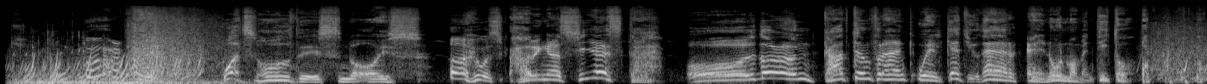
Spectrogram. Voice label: Animation English

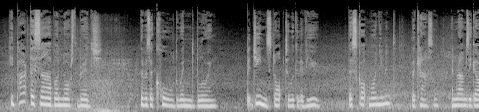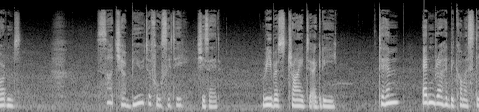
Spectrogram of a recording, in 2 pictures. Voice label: Narration

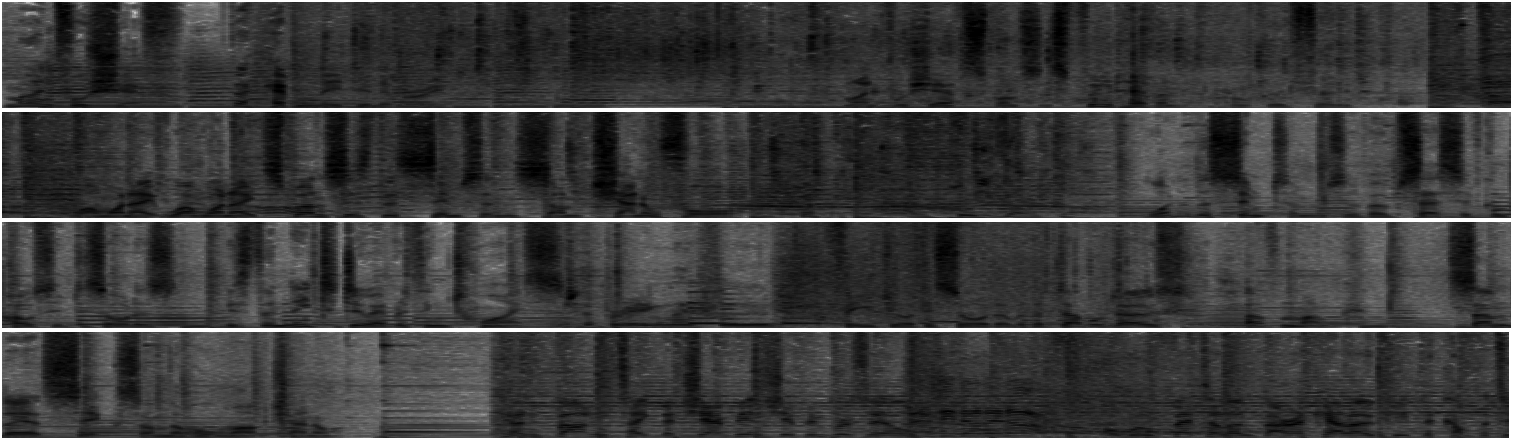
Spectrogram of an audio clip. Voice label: Promos

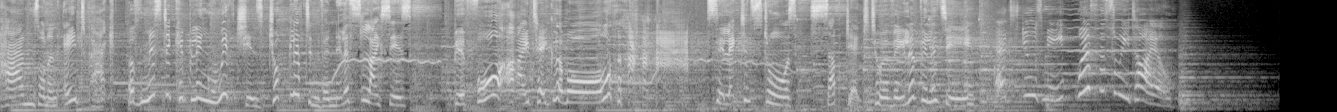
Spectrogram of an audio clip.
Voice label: Halloween Showreel

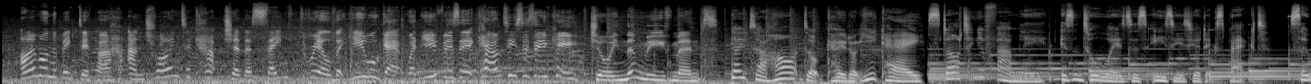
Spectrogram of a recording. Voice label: Commercial

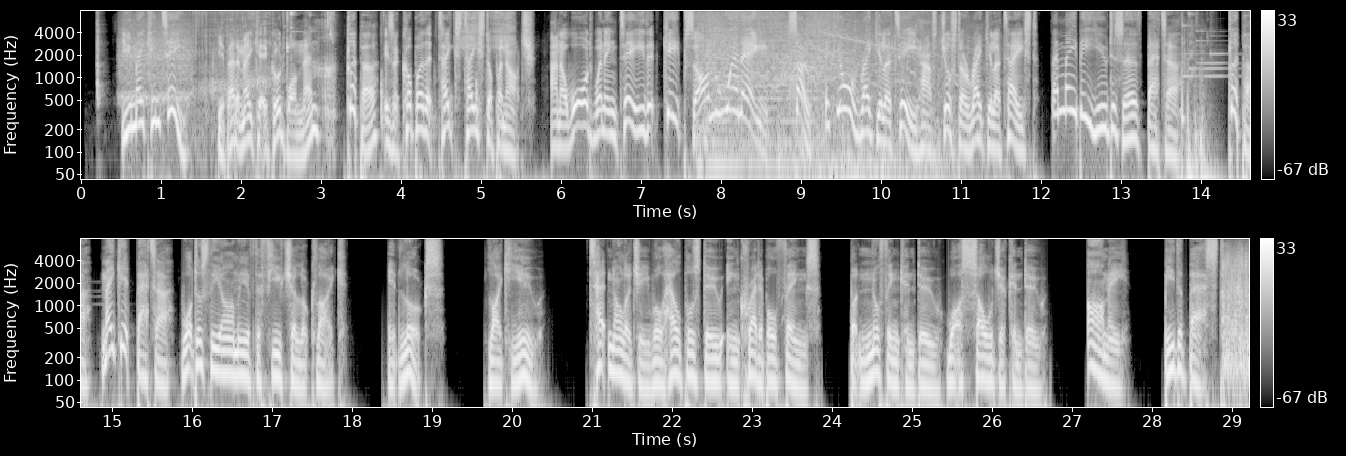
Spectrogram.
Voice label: Commercial

